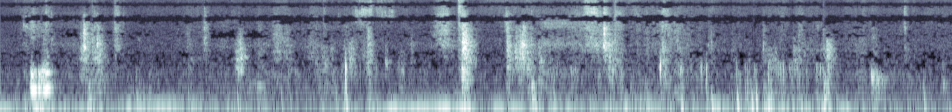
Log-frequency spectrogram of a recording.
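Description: Paper pages rustle and turn.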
